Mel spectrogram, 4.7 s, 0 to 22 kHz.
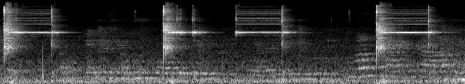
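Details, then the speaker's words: DIY non-Arduino fire and smoke alarm (flame sensor, MQ2, 5 V relay, buzzer, 5 V adapter) packed in project box: flame brought near triggers three short shrill buzzer bursts about two seconds apart; responds instantly. "Flame जैसे ही लेकर जा रहे हैं ये तुरंत देखिए response कर रहा है।"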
